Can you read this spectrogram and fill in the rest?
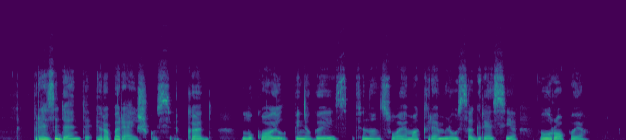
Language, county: Lithuanian, Utena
